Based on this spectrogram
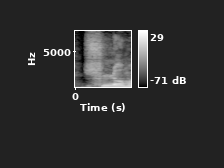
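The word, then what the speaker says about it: שְׁלֹמֹה: 걸 정한다면 솔로몬 솔로몬 구약은 이게 슐로모 돼 있어요음 달라요 구약 발음은 슐로모 그래요 슐로모음 슐로모 고요 이거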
